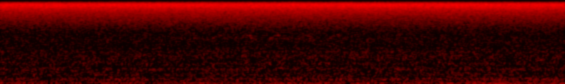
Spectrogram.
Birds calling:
Rock Wren (Salpinctes obsoletus)

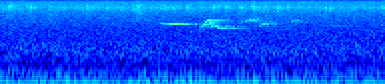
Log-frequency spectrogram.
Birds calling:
Hermit Thrush (Catharus guttatus)

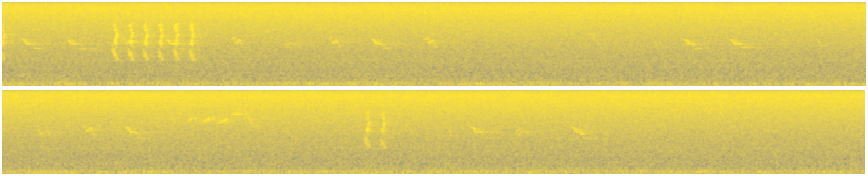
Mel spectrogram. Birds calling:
Steller's Jay (Cyanocitta stelleri)
American Robin (Turdus migratorius)
Black-throated Gray Warbler (Setophaga nigrescens)

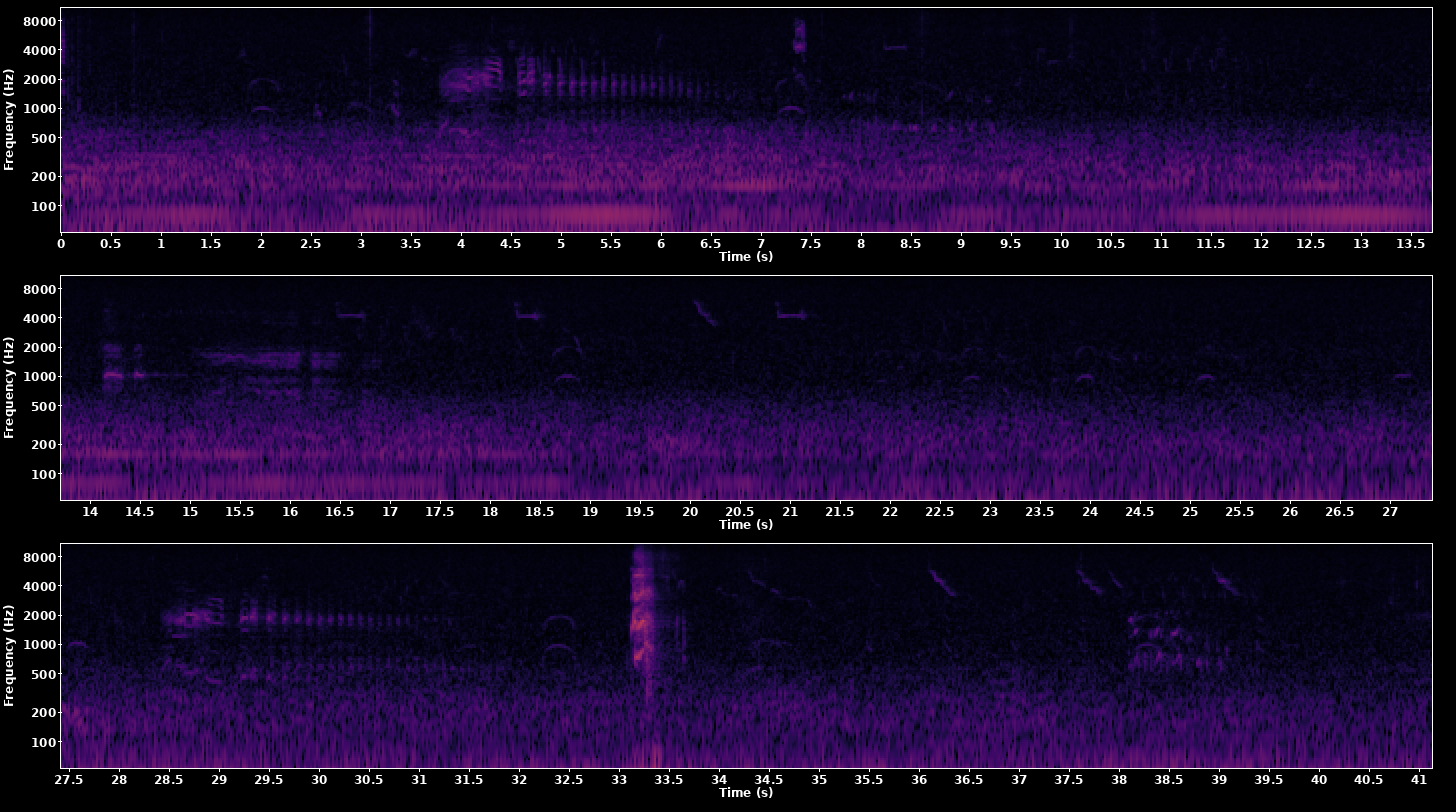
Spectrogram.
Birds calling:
Wild Turkey (Meleagris gallopavo)
Erckel's Francolin (Pternistis erckelii)
Warbling White-eye (Zosterops japonicus)
Hawaii Amakihi (Chlorodrepanis virens)

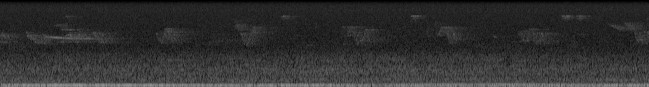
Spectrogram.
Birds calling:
Red-eyed Vireo (Vireo olivaceus)
Scarlet Tanager (Piranga olivacea)
Red-winged Blackbird (Agelaius phoeniceus)

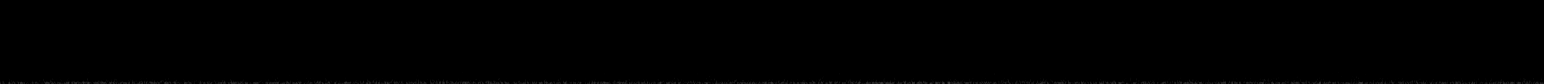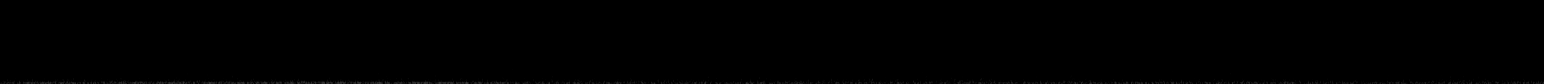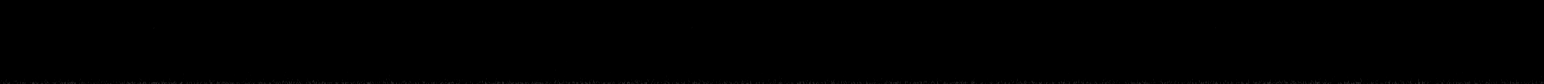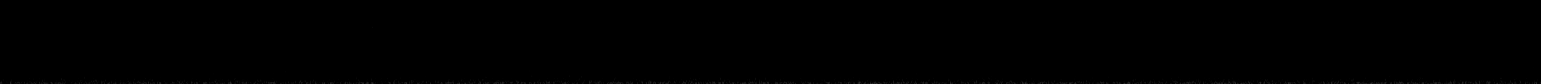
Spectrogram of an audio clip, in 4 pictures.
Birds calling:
White-crowned Sparrow (Zonotrichia leucophrys)

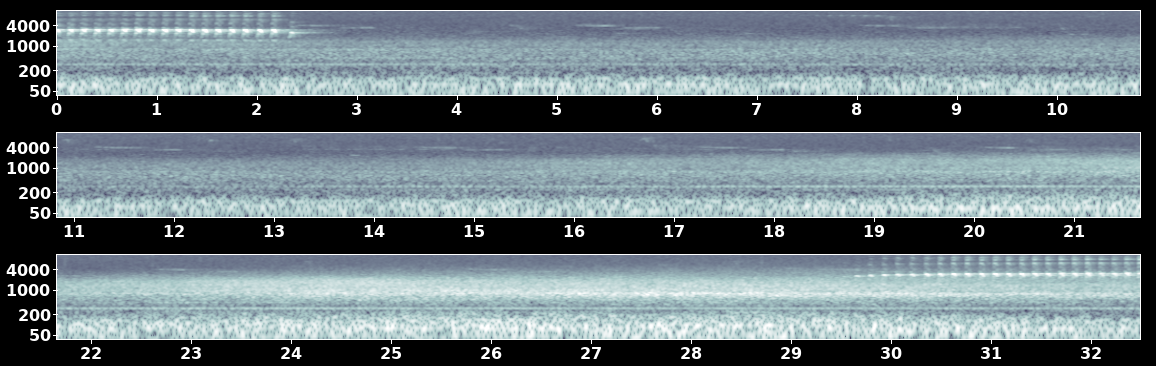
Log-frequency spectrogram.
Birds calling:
Black-capped Chickadee (Poecile atricapillus)
Northern Flicker (Colaptes auratus)

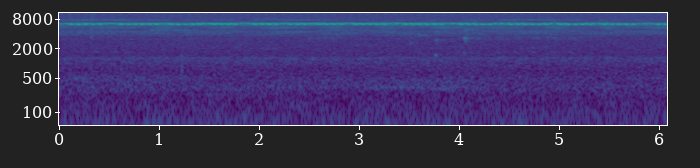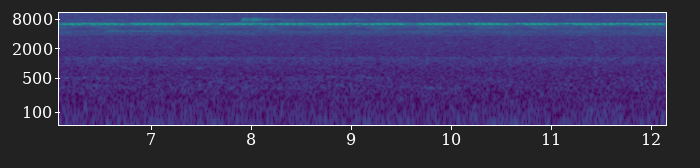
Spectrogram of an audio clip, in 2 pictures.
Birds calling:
unidentified bird

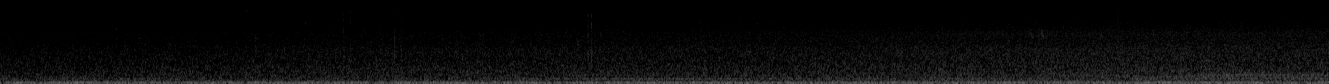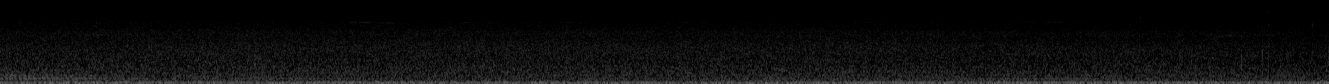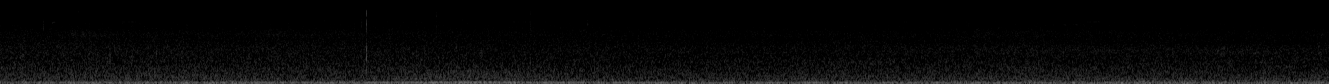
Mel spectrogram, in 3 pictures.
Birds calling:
Cedar Waxwing (Bombycilla cedrorum)

